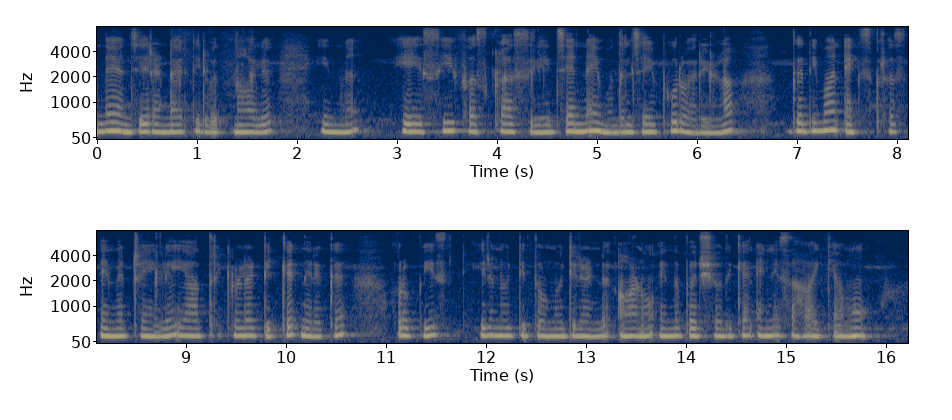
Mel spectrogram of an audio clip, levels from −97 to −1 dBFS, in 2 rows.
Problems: low volume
